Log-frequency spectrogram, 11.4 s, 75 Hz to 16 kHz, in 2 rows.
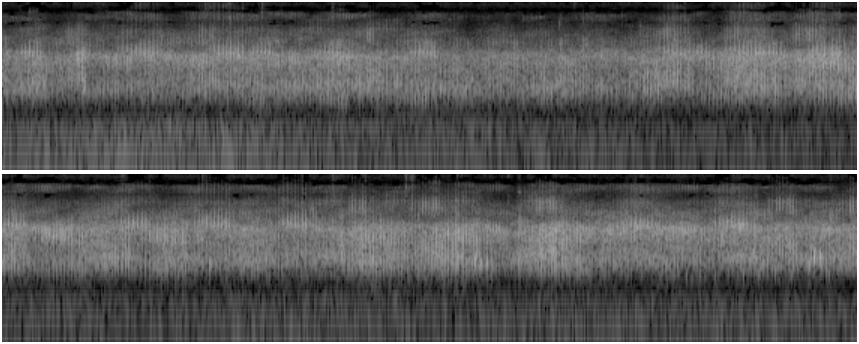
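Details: Frogs calling from lotus rice paddies beside a rural road in Echizen, Fukui, Japan, on 12 June 2021, with several species present, including Japanese tree frogs and Schlegel's green tree frogs. A thick, continuous wall of croaks pulses unevenly, with a few sharp clicks near the end.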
